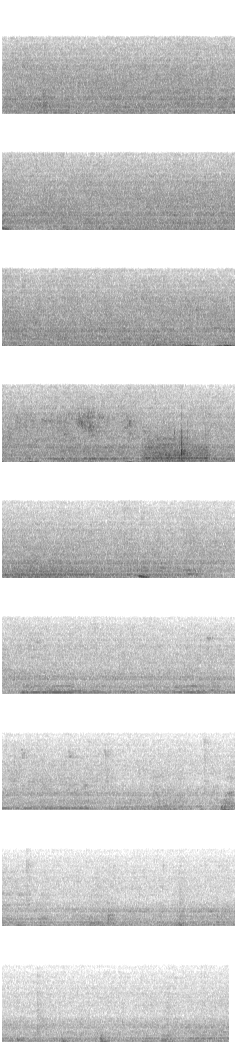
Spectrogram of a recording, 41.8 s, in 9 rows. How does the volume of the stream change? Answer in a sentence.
The loudness of the stream goes down.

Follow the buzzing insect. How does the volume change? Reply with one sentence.
The loudness of the buzzing insect goes up, then down.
